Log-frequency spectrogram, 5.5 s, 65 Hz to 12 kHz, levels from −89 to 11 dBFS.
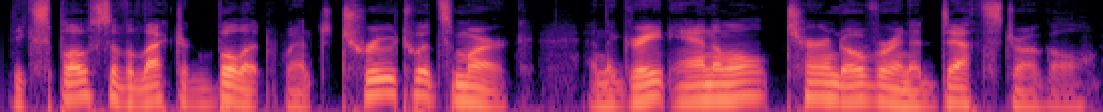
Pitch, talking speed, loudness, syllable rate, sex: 110 Hz, 205 wpm, -18 LUFS, 5.8 syllables/s, male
